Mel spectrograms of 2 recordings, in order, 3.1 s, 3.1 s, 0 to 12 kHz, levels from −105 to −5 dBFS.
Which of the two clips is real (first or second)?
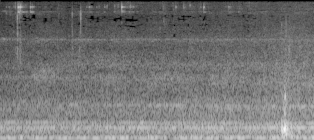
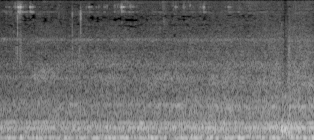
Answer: first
